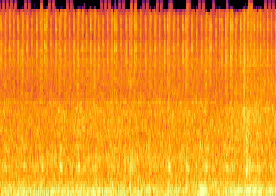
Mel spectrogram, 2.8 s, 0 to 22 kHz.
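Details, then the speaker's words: 2007 BMW 1 Series 1.6 N45 after AC compressor and new belt fitted: barely holding idle, stumbling with exhaust pops, engine light flashing, jumpy below 900 rpm. Misfire persists despite replaced coil packs and sensors; cause unknown. "I put the um new belt on but as you can see the car's running like rubbish"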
